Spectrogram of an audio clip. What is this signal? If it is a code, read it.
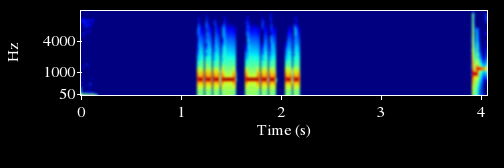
Morse code, heard as a keyed tone, about 30 wpm, 700 Hz. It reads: VDI
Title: USA Call Sign Postfixes - 3 Letters 30wpm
